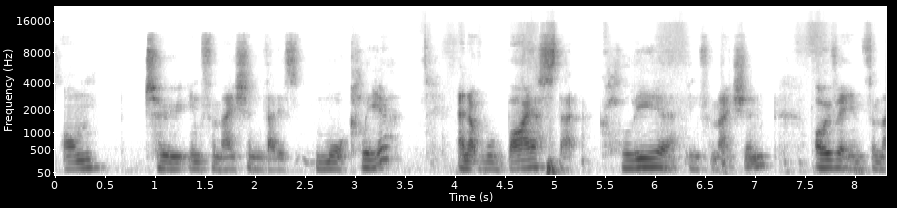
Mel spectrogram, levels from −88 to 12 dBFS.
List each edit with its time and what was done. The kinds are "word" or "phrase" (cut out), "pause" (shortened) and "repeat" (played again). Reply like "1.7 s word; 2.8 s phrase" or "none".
none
